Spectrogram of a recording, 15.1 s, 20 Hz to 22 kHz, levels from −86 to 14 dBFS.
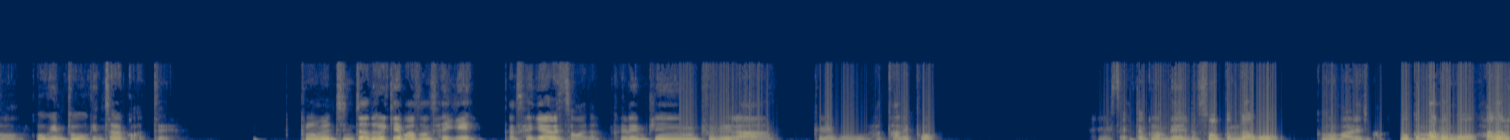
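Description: From 6.79 s to the end, a block size mismatch truncates each block's tail, adding a 109 Hz buzz and running the speech 1.09 times faster with its timbre intact.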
